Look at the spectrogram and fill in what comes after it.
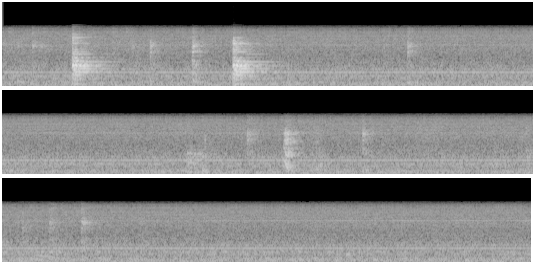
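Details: Sharp ticking clicks sound over a steady low hum in a quiet room, with no clear animal voice. A few louder taps come near the start, then only sparse faint clicks.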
